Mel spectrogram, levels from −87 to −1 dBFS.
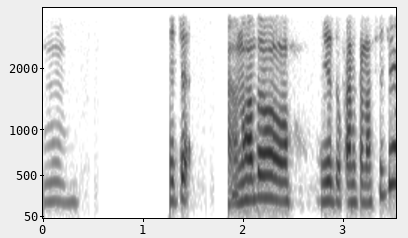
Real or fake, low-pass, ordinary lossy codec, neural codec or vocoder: real; 3.6 kHz; none; none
